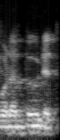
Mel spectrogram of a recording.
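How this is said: It is said with a Canadian "aboot" vowel.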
